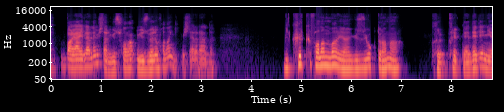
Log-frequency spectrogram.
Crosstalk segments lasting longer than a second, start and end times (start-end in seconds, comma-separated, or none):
none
